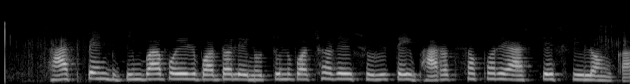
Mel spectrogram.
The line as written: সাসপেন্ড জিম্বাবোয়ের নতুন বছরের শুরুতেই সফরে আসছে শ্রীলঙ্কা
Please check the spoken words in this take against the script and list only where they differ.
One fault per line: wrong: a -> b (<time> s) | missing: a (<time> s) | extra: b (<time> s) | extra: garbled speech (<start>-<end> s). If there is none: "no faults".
extra: বদলে (2.0 s)
extra: ভারত (4.2 s)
